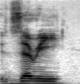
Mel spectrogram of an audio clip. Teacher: The Proto-Albanian word zani for voice has become zani in Geg, but has changed to zuri in Tosk, with the N changing to R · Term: rhoticism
